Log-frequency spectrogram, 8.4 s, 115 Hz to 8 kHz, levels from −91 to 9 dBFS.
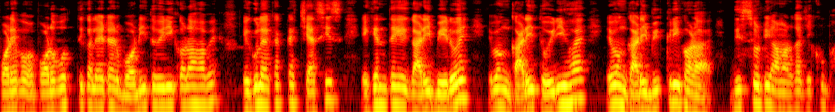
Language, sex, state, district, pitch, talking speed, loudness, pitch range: Bengali, male, West Bengal, Jhargram, 145 Hz, 220 wpm, -21 LUFS, 130-155 Hz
